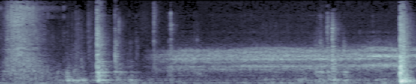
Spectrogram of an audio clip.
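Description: A window is opened by someone about to climb out. A few knocks and clatters come first, then a steady creaking scrape lasts around three seconds and ends in a sharp bump.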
